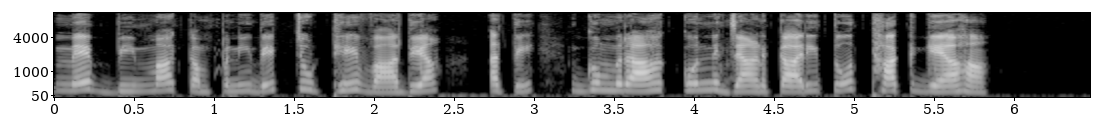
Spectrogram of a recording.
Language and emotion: Punjabi, disgusted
